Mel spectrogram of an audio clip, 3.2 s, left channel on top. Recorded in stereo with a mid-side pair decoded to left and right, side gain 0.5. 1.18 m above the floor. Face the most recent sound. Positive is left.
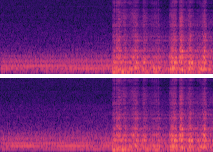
turn(degrees=5)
